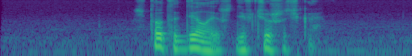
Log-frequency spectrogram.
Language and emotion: Russian, positive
